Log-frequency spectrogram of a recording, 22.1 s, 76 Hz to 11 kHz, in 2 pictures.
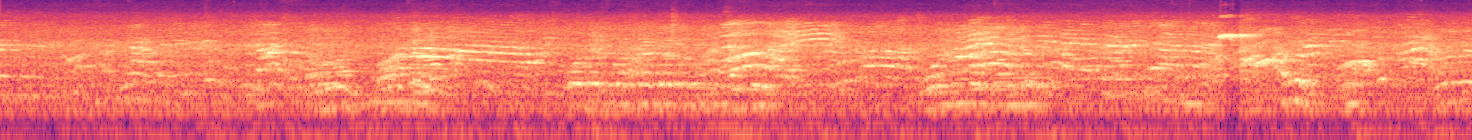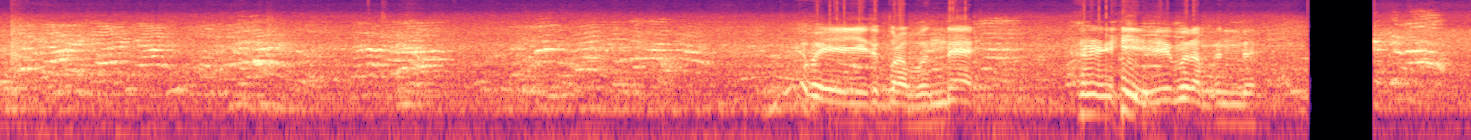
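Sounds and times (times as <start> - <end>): children chattering and calling out: 0.0 - 22.0.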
